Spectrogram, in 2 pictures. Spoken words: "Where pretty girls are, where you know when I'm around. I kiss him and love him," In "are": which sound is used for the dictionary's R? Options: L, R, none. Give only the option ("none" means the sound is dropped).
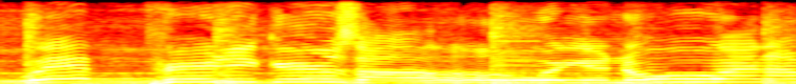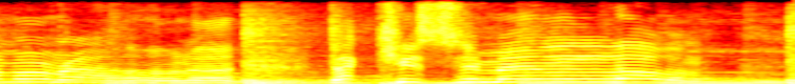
L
